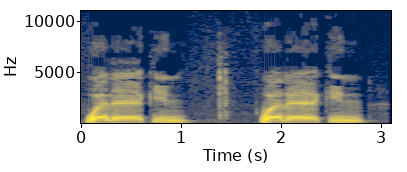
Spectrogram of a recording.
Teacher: طب يا ورش لما تقف هتبقى النون مخففة بس مفيش غنة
